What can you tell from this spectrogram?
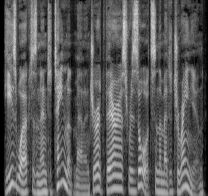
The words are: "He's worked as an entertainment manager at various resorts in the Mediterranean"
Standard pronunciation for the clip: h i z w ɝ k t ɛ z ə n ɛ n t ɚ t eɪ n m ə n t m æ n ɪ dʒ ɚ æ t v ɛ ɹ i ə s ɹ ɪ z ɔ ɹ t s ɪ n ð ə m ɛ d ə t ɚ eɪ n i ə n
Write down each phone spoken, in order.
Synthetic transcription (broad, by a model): h i z w ɝ k t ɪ z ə n ɛ n t ɚ t eɪ n m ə n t m æ n ɪ dʒ ɚ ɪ t v ɛ ɹ i ə s ɹ ɪ z ɔ ɹ t s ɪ n ð ə m ɛ d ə t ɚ eɪ n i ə n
